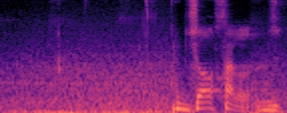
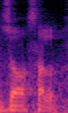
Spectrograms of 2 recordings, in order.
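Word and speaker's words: jostle: Crowds भीड़, जौसल JOSTL, जौसल में देखो टी साइलेंट है, जौसल, जौसल यानी धक्का मुक्की, ठीक है ना।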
